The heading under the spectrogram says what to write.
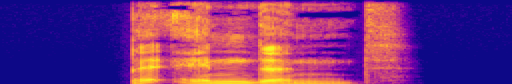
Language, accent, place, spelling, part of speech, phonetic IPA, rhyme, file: German, Germany, Berlin, beendend, verb, [bəˈʔɛndn̩t], -ɛndn̩t, De-beendend.ogg
- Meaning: present participle of beenden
